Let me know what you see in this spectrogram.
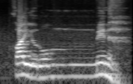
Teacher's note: تنوین کی آواز کو میم کے ساتھ ملا دیا گیا اور دونوں کو مشدد ادا کیا جا رہا ہے، تو یہ ادغام ہے اور ساتھ ساتھ غنہ بھی ہے۔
